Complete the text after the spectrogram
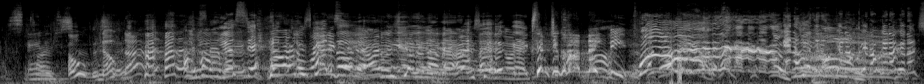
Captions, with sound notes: If I just go this way - Oh nope *laughing* No I was getting on it - It's right there I was getting on it Except you can't make me! *screaming* No no no no no Get on, get on, get on get on, get on!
